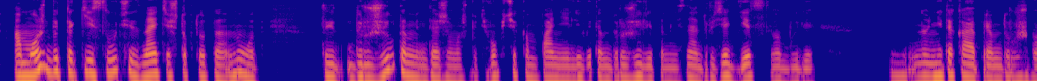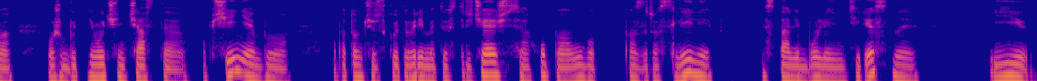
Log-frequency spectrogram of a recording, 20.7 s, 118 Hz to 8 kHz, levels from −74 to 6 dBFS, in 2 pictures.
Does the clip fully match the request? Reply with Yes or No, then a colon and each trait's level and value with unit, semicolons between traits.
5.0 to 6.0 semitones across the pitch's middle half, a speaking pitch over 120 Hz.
No: average, 2.9 semitones; medium, 140 Hz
